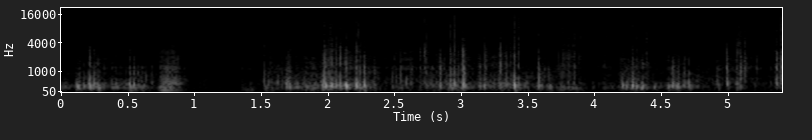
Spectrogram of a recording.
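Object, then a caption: Faux leather cube-shaped handbag. Long nails on both hands scratch fast across a hollow faux leather Rubik's cube handbag with stitched vinyl squares. Quick, dry, crunchy scratching bursts sit mostly in the low-mid range, with a short silent pause near the one-second mark before the scratching resumes in dense, uneven flurries.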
